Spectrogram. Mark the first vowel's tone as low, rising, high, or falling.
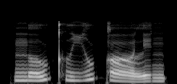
rising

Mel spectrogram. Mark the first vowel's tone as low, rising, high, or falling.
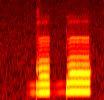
low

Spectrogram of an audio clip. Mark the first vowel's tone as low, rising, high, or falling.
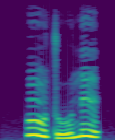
falling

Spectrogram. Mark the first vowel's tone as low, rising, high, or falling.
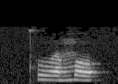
low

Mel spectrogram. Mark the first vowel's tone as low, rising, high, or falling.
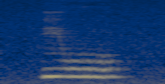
high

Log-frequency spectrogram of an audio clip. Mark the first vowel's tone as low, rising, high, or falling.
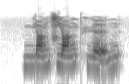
rising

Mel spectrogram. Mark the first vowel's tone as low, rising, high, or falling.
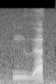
rising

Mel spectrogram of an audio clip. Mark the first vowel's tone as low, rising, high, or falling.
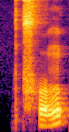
rising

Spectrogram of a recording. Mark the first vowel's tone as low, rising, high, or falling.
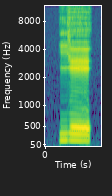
low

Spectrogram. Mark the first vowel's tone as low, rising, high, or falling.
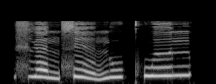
falling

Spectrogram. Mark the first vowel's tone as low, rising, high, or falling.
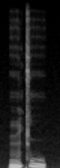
rising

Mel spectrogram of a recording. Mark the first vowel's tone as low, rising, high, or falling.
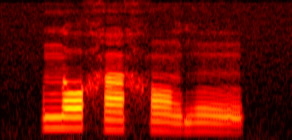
high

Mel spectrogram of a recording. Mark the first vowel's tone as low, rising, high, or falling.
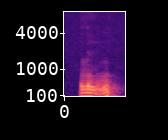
low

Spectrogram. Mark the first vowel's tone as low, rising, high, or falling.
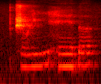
low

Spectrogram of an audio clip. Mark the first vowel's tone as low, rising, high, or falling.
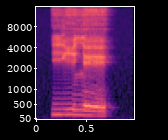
low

